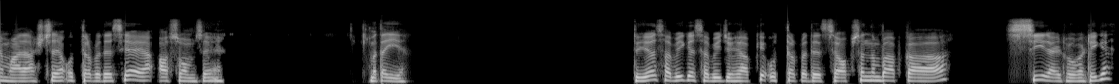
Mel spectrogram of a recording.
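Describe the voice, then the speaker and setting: A man's voice: on the high side, smooth, dry recording. A man teaching an online exam-prep lesson. He repeats each question and answer and keeps checking in with his students.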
